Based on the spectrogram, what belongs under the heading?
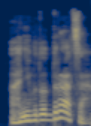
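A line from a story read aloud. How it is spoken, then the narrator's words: Exclaiming. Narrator (Russian): воскликнул адмирал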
